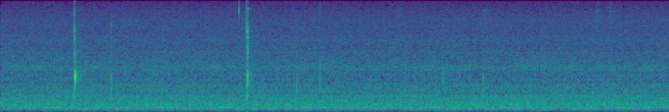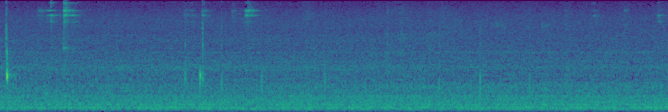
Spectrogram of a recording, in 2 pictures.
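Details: A baby's hiccups: faint, sharp, isolated catches every few seconds in a quiet room.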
